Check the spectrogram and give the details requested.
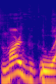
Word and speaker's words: Margougou: uh margu actually uh apparently i've been been pronouncing that wrong for the last half a year or so apologies for that so it's margu actually but we fix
